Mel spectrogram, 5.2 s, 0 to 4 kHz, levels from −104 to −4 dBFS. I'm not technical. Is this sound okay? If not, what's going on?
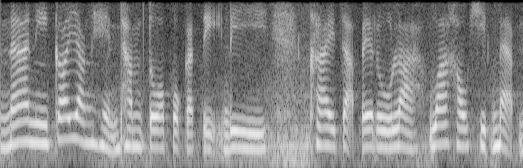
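No. Gain pumping runs through the whole clip: the level was likely set far too high, so an automatic limiter keeps yanking it down on loud speech, squashing the sound.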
